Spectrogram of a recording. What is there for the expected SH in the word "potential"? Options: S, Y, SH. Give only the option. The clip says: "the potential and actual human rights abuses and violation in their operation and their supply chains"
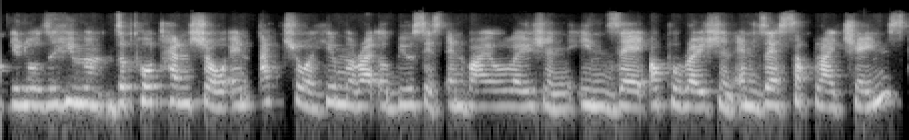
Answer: SH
